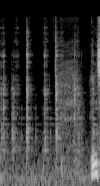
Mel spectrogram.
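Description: A few faint metallic clicks and handling noise as a steel air separator and its brass fittings are handled, the clearest click about half a second in, followed by a soft rubbing hiss.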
